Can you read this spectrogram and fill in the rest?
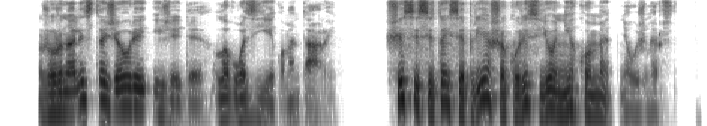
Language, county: Lithuanian, Vilnius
